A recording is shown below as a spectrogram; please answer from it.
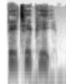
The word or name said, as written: dtp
